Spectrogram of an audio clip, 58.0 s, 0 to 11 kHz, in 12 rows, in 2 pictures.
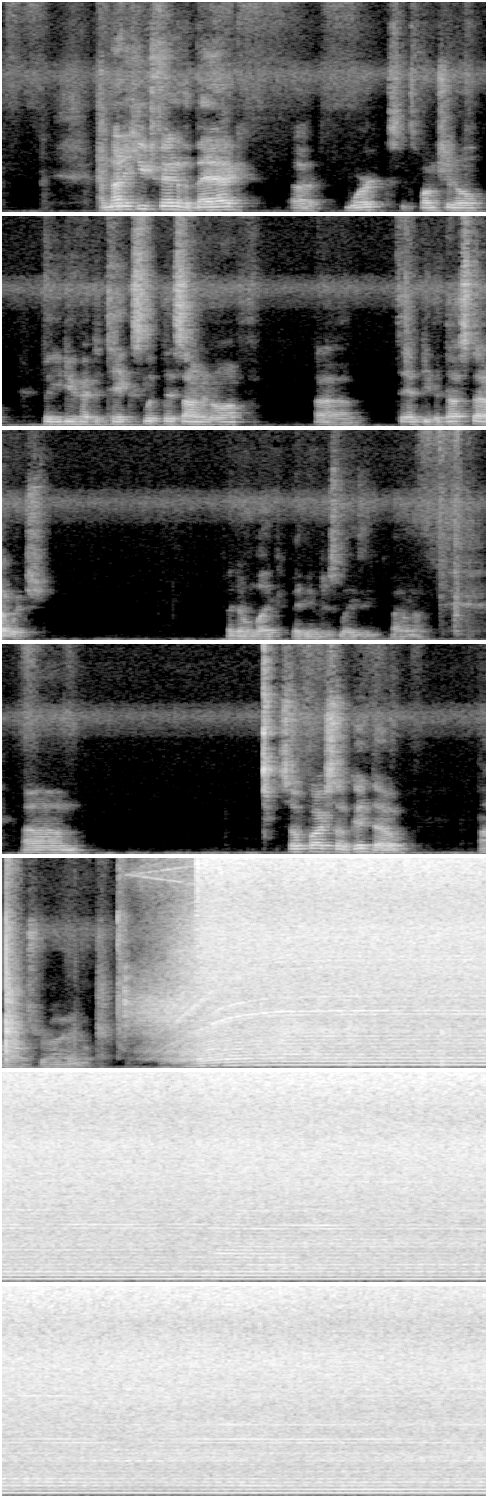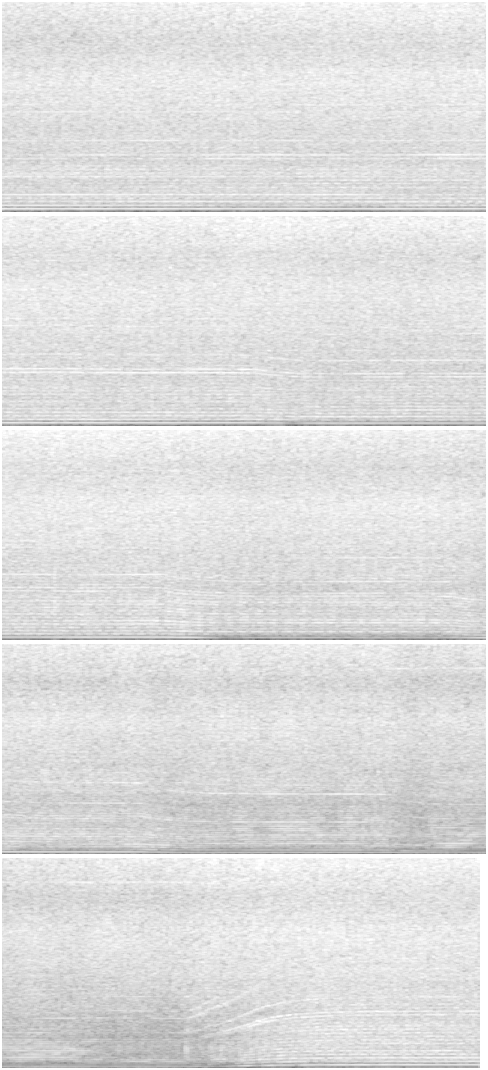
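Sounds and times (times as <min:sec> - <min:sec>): orbital sander running: 0:20.6 - 0:58.0.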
